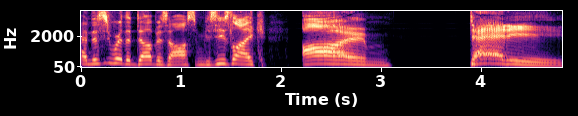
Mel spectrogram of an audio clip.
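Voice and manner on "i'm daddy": put-on creepy creature voice, lower pitch. Retelling a dubbed scene, quoting the character: creepy Entei voice. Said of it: "he says it really creepily".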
